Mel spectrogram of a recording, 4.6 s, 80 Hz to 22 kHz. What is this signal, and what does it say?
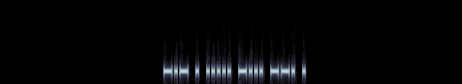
Morse code, heard as a keyed tone, about 46 wpm, 700 Hz. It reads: KE5BGE
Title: USA Call Signs - 6 Characters - Repeated 2x - 45wpm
